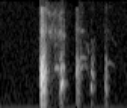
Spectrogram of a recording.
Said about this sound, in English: Now take a deep breath and cough all of that out. Let it all go. Let every bit. Take a deep breath and cough from your gut and let it all come out.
